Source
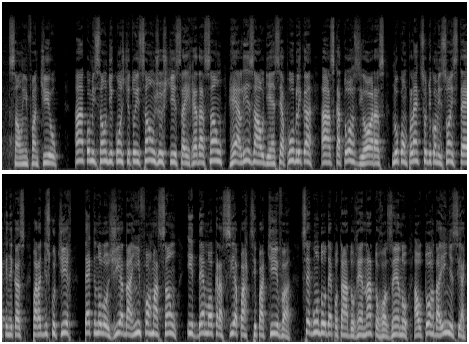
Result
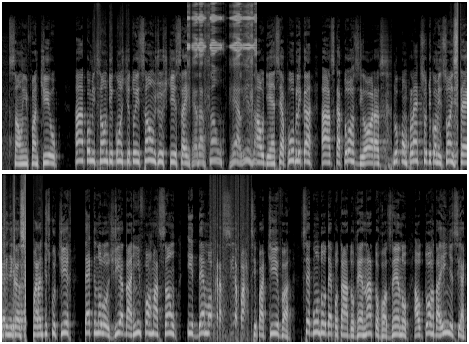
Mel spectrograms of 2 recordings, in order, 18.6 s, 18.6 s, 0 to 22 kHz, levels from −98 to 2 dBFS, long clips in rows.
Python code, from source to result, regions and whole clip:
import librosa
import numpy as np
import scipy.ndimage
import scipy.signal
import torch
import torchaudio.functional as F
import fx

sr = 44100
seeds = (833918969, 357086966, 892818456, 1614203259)

y = fx.chain(x, sr, fx.median_filter(points=5),
    fx.hum_notches(base_hz=50, count=7), at=(1.75, 2.58))
y = fx.chain(y, sr, fx.low_shelf(hz=300.0, db=8.0),
    fx.resample_bad(factor=6, down='none', up='zero_stuff'),
    fx.ring_mod(carrier_hz=23.0), at=(3.7, 5.1))
y = fx.chain(y, sr, fx.lowpass(hz=2000.0, slope=6),
    fx.comb_fb(f0_hz=63.0, decay_s=0.22, harmonics='all', damping=0.0, mix_pct=50),
    fx.sustainer(db_per_s=39.0), at=(7.23, 8.43))
y = fx.chain(y, sr, fx.comb(ms=5.9, depth=0.75),
    fx.sample_gate(floor_db=-53.5),
    fx.sustainer(db_per_s=25.0), at=(8.95, 10.11))
y = fx.highpass(y, sr, hz=840.0, slope=12, at=(13.44, 14.28), fade=0.02)
y = fx.dmg_noise_colour(y, sr, seeds[0], colour='pink', level_db=-54.0, at=(13.44, 14.28), fade=0.02)
y = scipy.signal.sosfilt(scipy.signal.butter(2, 40.0, 'highpass', fs=sr, output='sos'), y)
y = fx.notch(y, sr, hz=450.0, q=12.0)
y = fx.level_steps(y, sr, step_db=18)
y = y * librosa.db_to_amplitude(8.0)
